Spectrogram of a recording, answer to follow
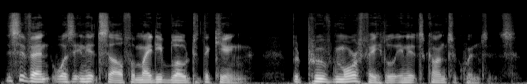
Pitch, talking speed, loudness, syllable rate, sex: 105 Hz, 205 wpm, -19 LUFS, 5.5 syllables/s, male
